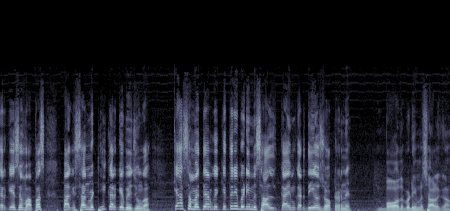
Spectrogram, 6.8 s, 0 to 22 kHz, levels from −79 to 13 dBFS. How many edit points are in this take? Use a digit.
0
